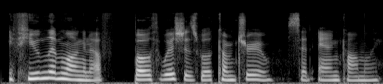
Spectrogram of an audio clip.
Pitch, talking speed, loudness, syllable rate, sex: 215 Hz, 205 wpm, -17 LUFS, 5.1 syllables/s, female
